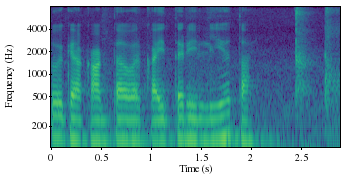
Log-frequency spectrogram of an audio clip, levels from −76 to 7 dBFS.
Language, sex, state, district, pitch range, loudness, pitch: Marathi, male, Maharashtra, Pune, 120-130 Hz, -20 LUFS, 125 Hz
